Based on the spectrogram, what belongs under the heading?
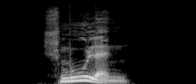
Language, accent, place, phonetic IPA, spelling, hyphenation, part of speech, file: German, Germany, Berlin, [ˈʃmuːlən], schmulen, schmu‧len, verb, De-schmulen.ogg
- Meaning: to peek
